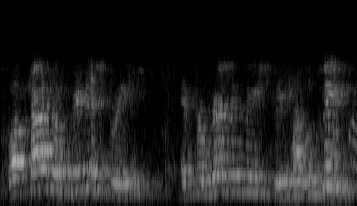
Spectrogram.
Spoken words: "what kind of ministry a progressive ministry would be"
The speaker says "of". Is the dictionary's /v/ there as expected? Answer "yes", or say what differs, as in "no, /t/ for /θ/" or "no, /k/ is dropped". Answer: yes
